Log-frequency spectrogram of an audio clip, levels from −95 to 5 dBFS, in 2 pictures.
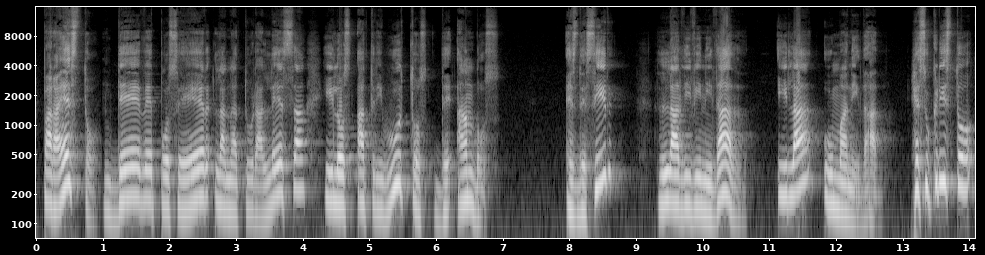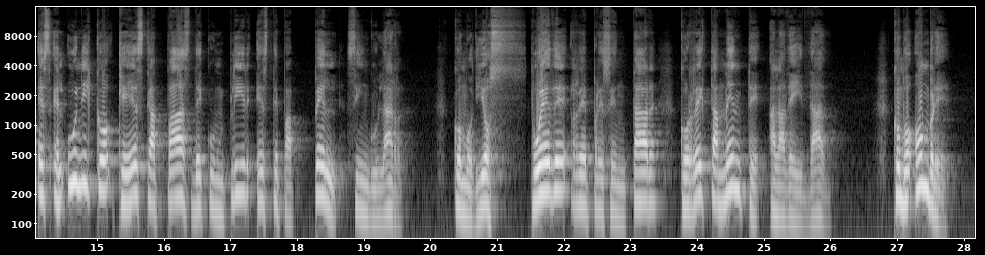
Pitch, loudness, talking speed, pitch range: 160 Hz, -17 LUFS, 85 wpm, 135-195 Hz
